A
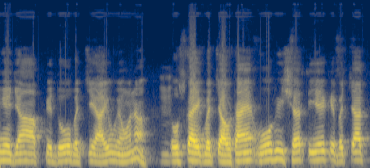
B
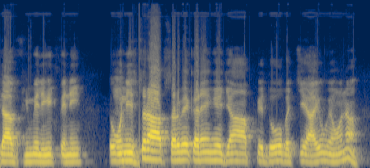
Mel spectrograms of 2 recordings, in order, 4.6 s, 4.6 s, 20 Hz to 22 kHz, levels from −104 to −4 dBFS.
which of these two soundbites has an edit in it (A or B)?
B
